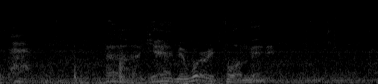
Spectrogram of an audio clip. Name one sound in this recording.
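A man with a deep voice speaks with relief, close by.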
